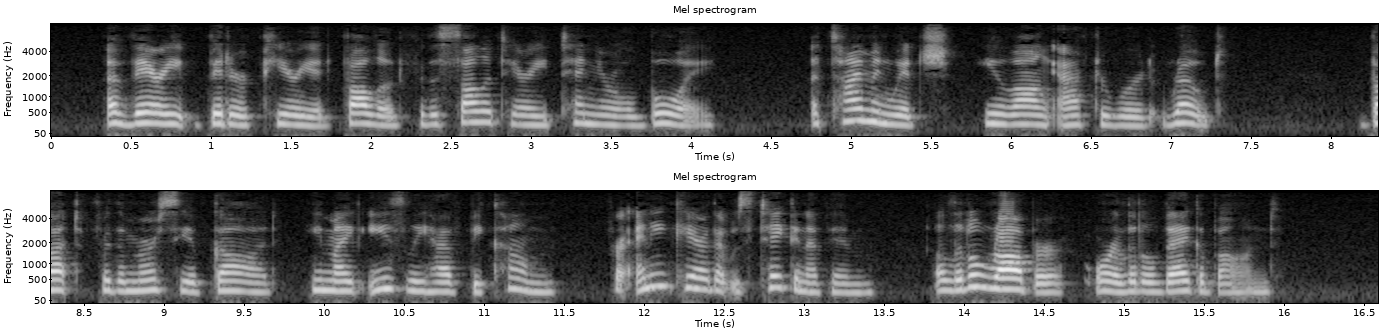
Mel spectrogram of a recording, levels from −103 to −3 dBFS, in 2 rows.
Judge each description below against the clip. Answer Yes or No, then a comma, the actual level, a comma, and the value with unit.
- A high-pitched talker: Yes, high, 220 Hz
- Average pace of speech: Yes, average, 165 wpm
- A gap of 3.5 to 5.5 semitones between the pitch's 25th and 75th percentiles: No, average, 3.0 semitones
